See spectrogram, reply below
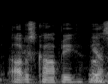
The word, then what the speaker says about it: autoscopy: So you talk about a condition in the book called autoscopy, is it? Is that, yeah, how you pronounce it? Autoscopy? – Autoscopy, yeah, something like that.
